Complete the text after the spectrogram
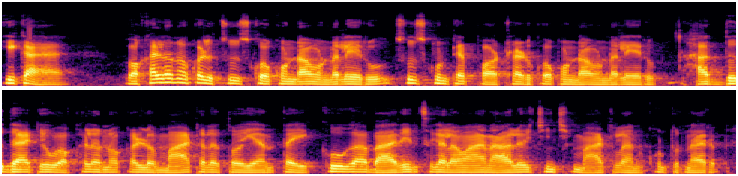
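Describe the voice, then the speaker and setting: A middle-aged man reading a story aloud in a steady narrating voice. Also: fairly low pitch, a little fast. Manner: steady reading, voicing dialogue of both lovers.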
